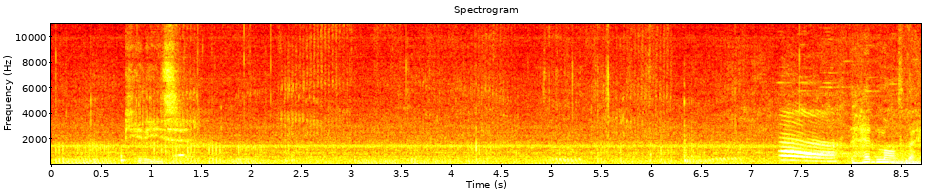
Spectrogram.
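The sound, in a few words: cat purring in Hogwarts Legacy video game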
